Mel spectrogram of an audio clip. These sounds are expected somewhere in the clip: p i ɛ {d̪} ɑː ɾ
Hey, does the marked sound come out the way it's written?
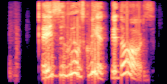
yes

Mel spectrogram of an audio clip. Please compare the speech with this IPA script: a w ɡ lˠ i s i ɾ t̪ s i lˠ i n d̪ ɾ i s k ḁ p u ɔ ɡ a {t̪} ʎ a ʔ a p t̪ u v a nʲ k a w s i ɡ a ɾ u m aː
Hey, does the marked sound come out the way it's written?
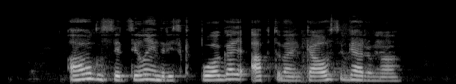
no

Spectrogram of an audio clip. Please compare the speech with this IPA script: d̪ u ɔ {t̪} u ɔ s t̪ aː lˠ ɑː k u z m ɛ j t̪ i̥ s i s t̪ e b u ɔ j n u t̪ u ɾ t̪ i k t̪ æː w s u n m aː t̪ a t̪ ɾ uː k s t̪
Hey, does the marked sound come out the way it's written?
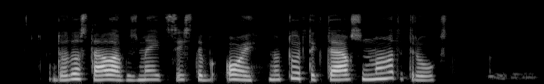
no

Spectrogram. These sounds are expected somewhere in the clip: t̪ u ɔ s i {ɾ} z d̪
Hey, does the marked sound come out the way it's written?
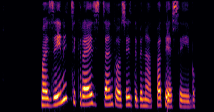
no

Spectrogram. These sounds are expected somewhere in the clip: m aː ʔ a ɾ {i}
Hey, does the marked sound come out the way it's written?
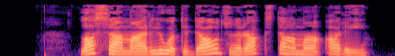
no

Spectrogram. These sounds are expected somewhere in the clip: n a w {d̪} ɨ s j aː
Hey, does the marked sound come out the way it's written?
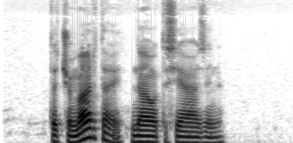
no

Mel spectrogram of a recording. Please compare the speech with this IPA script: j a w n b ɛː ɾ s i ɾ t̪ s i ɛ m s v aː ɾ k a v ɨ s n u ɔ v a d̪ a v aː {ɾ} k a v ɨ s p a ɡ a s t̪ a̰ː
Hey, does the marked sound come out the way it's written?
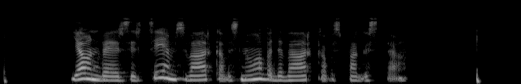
yes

